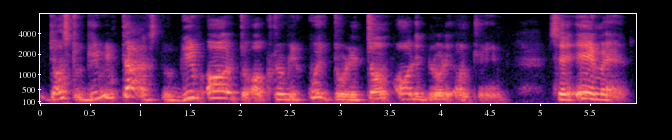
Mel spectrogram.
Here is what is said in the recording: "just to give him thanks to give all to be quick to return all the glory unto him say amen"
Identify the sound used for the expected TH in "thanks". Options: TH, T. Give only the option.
T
